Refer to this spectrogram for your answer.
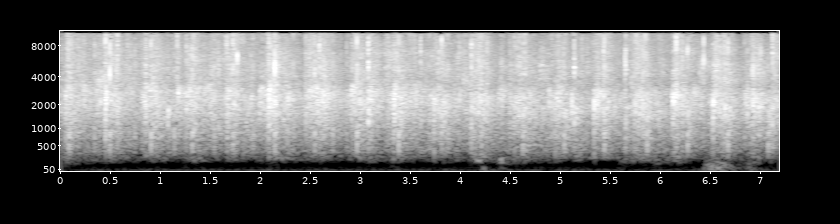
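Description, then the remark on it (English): An audience claps their hands together to thank God, sustained, dense applause, a steady crackling wash of many overlapping claps at an even loudness for several seconds, with no one speaking. “Had a hand clap to God, we're thanking him.”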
